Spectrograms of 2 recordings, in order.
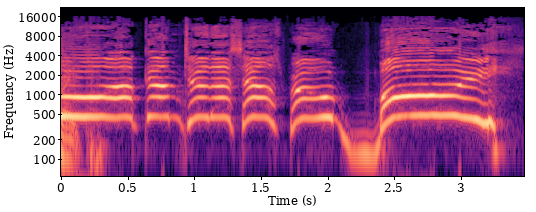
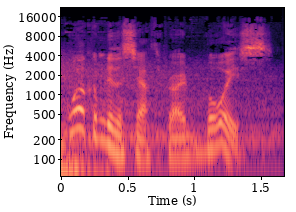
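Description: First: It is said loudly with high energy. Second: It is said in a plain, normal way.

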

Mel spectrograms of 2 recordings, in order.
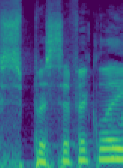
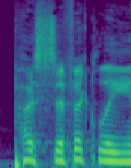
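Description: First: The word begins with an s sound. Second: The word begins with a p sound. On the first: The speaker calls it right. "instead of specifically" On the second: The speaker calls it wrong. "Who say words the wrong way"

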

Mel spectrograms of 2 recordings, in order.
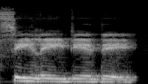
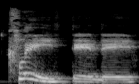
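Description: First: The first part is two syllables, C then Lee. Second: The first part is one syllable, Klee. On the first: This is the intended name. The speaker calls it right. "on Twitter it's at C Lee D&D" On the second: This is how the name looks when written. The speaker calls it wrong. "not Klee D&D, which it looks like, and how I pronounced it"

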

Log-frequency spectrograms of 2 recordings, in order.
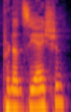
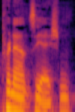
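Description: First: The second syllable sounds like 'nun'. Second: The second syllable sounds like 'noun'. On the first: The speaker calls it right. "actually, it's pronunciation" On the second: The speaker calls it wrong. "not pronunciation"

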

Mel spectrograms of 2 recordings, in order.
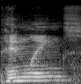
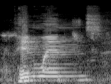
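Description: First: The word is said as penlings. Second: The word is said as penwins. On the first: "He said penlings" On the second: "He couldn't say it right"

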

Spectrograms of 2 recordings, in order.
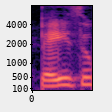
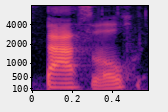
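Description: First: The word is said with an American pronunciation. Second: The word is said with a British pronunciation. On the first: "basil is fine if you're American" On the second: "but it's basil if you're British"

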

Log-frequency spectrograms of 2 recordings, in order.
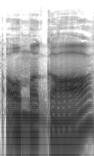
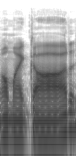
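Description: First: The last word is said in an altered form. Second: The last word God is said in full. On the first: The speaker avoids saying the word God outright. "kept saying, oh my God, because she didn't want to say" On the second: The word God is said outright. "She didn't want to pronounce the full G-O-D"

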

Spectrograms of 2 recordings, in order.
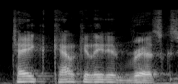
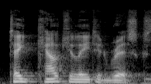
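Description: First: It is spoken in an American accent. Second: It is spoken in a British accent. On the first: "I keep doing the American" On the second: "if Patton had been British, he would have said"

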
